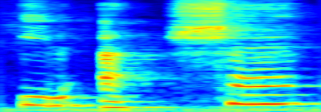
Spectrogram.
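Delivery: "achète" slow, as "a", "chè", "te"; split into syllables. Shown as a demonstration. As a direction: break "achète" apart, the final "te" on its own beat. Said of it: "Le T fait partie de l'autre syllabe".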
